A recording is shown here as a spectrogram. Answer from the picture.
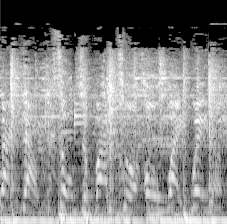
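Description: Hip-hop track playing: rapped vocals over a beat with heavy bass and regular drum hits.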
